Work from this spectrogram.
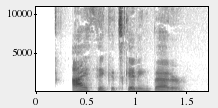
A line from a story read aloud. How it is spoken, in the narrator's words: said Catherine firmly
